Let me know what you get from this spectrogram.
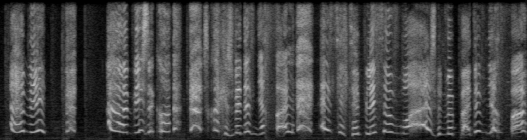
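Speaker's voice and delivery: speaking through tears. In a drama, Tanou answers Abby's questions about what happened, crying while talking. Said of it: "pourquoi est-ce que tu pleures?".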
